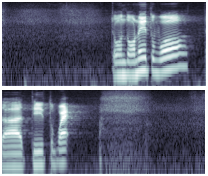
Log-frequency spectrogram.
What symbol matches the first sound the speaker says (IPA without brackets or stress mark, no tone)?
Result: t͡ʃ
